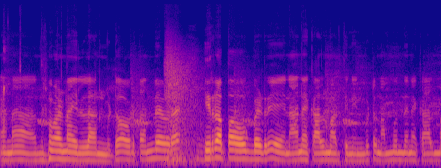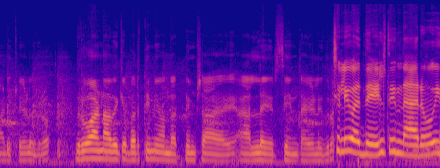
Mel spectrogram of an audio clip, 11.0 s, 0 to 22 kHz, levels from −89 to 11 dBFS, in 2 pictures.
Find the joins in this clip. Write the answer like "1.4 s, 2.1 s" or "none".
9.6 s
